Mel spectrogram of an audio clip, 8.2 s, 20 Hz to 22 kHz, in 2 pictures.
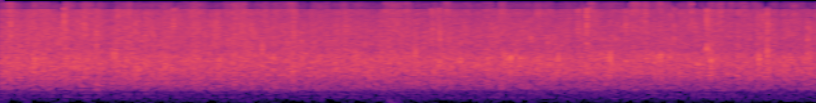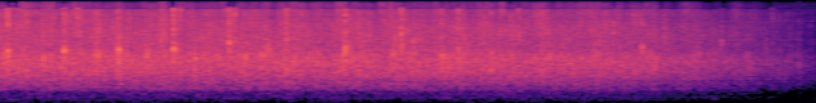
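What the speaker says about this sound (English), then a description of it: "So we're going to stand up and applaud" Crowd applause during a 49ers versus Raiders football broadcast, a steady wash of many hands clapping, moderately distant and even, tapering off at the end.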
